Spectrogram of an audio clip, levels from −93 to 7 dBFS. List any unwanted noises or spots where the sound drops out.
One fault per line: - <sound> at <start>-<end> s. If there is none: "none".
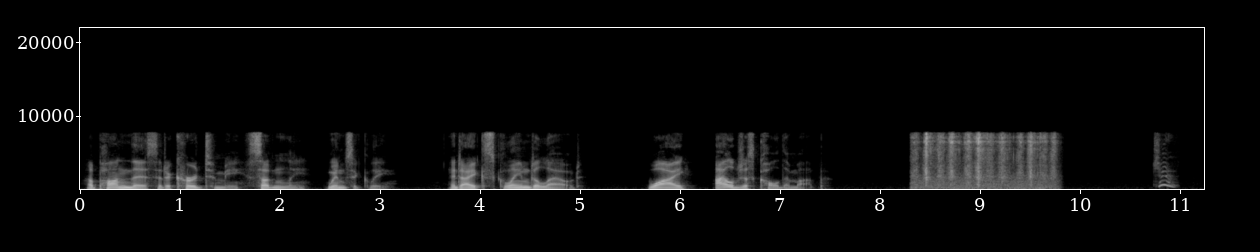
- breath at 8.3-9.9 s
- sneeze at 10.7-11.0 s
